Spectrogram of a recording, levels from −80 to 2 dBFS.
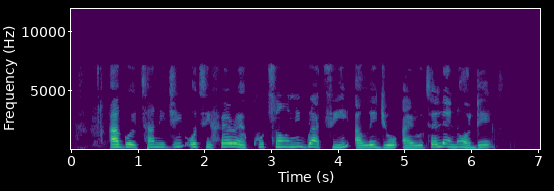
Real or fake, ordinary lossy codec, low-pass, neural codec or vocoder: real; MP3, 48 kbps; 7.2 kHz; none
